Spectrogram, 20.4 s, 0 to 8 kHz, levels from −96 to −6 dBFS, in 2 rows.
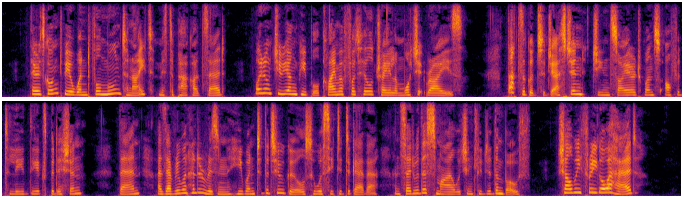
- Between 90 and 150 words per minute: No, average, 195 wpm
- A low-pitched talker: No, high, 225 Hz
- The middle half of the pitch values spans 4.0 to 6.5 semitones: Yes, average, 4.6 semitones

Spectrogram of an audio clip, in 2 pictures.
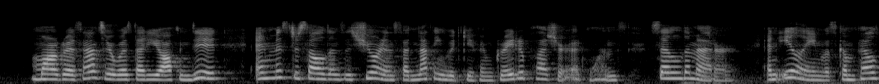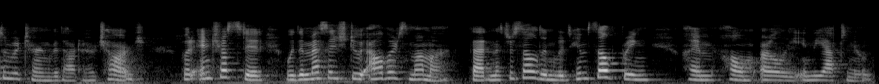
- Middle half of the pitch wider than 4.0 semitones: Yes, average, 4.8 semitones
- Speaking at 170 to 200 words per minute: Yes, average, 175 wpm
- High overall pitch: Yes, high, 225 Hz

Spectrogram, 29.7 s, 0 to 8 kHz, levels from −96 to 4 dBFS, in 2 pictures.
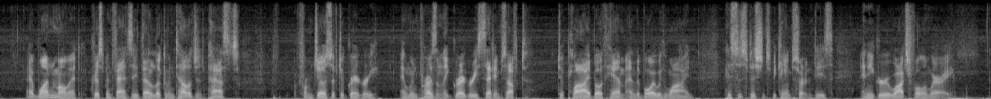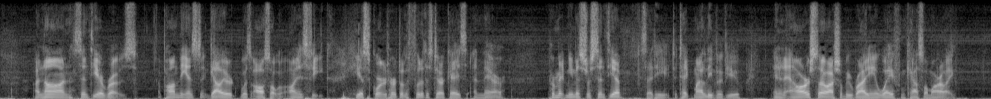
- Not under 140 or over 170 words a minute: No, average, 180 wpm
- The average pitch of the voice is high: No, low, 115 Hz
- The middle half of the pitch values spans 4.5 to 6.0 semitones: No, narrow, 2.6 semitones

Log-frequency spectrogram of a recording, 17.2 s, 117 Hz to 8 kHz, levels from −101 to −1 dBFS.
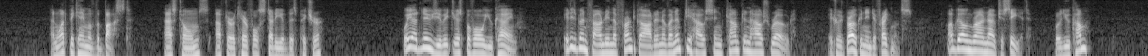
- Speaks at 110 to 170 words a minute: No, average, 195 wpm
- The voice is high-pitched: No, medium, 145 Hz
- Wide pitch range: Yes, wide, 5.7 semitones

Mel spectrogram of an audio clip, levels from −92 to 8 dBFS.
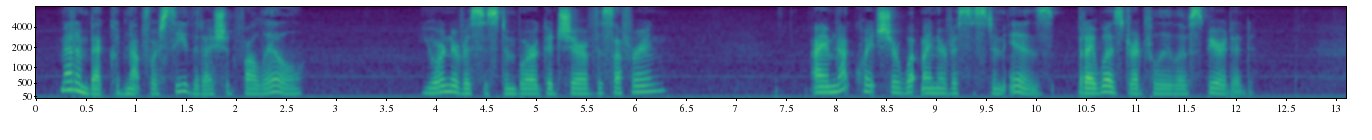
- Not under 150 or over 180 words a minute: Yes, average, 165 wpm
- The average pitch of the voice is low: No, medium, 165 Hz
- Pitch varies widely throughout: No, average, 3.6 semitones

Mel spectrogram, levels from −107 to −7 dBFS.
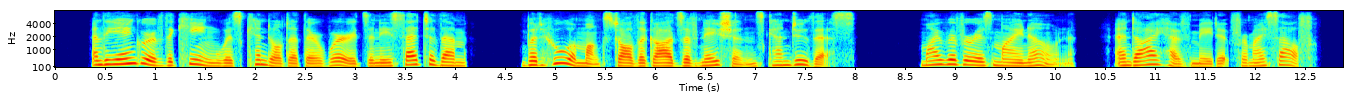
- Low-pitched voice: No, medium, 175 Hz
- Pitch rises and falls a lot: Yes, wide, 5.8 semitones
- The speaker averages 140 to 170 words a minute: No, average, 185 wpm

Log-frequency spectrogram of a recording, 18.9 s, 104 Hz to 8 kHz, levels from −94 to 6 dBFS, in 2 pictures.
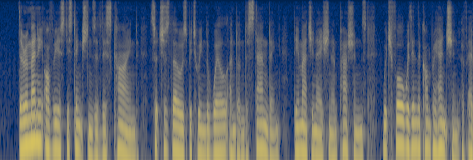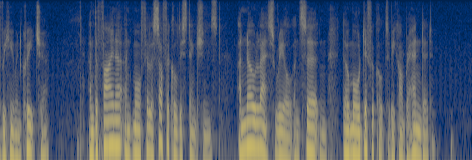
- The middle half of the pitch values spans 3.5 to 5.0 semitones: Yes, average, 3.9 semitones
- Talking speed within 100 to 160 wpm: Yes, average, 150 wpm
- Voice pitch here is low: Yes, low, 120 Hz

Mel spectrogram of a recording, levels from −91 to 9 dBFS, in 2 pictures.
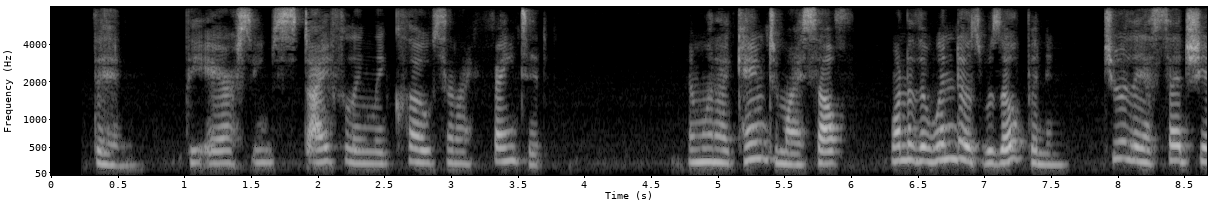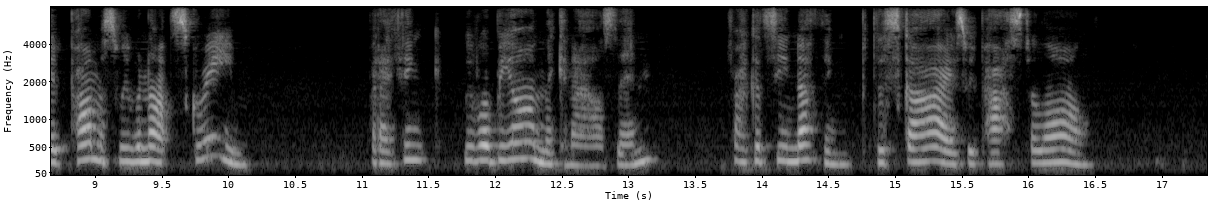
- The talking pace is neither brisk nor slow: Yes, average, 180 wpm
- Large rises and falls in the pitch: No, average, 3.5 semitones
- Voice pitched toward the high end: Yes, high, 235 Hz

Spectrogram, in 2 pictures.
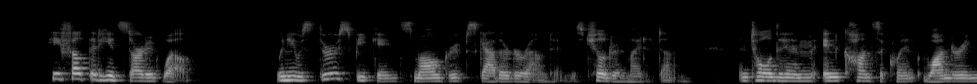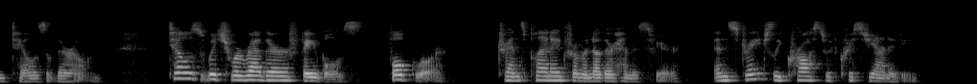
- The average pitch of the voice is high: No, medium, 170 Hz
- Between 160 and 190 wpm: No, average, 140 wpm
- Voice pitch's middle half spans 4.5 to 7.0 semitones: Yes, average, 4.8 semitones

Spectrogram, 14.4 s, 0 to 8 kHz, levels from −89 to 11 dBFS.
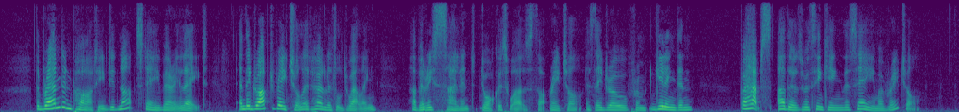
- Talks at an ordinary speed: Yes, average, 150 wpm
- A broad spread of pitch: Yes, wide, 6.1 semitones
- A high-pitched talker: No, medium, 180 Hz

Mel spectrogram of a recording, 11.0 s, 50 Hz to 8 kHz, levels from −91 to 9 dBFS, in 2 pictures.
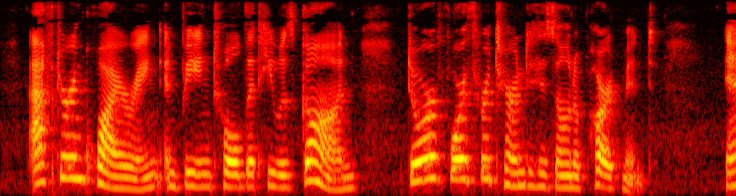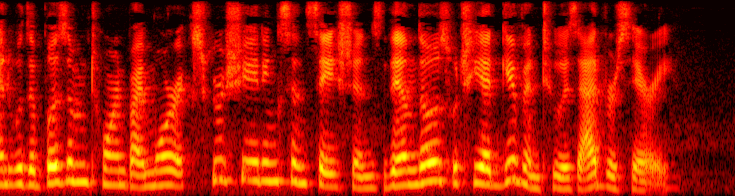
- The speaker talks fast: No, average, 180 wpm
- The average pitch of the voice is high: Yes, high, 220 Hz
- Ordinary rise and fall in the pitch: No, wide, 6.7 semitones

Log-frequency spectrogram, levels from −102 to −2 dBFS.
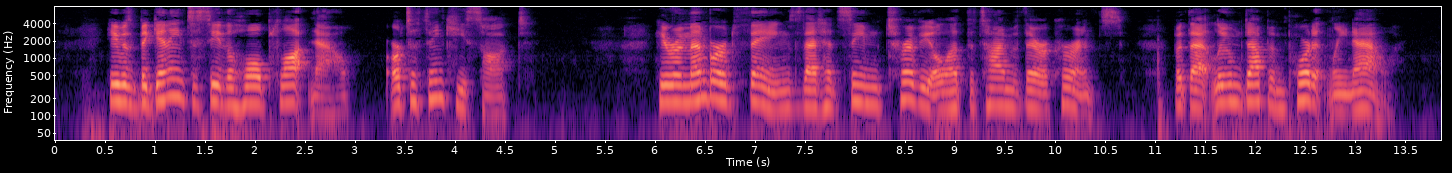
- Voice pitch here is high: No, medium, 155 Hz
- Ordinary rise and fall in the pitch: Yes, average, 4.2 semitones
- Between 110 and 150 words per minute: Yes, average, 145 wpm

